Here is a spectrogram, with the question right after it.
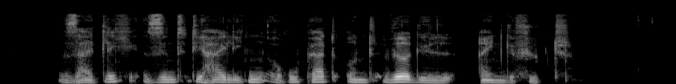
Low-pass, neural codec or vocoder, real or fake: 10.8 kHz; none; real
